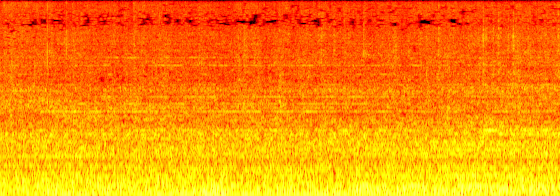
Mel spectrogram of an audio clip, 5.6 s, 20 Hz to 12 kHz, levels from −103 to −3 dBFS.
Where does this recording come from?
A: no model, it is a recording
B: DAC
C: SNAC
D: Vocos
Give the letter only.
A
